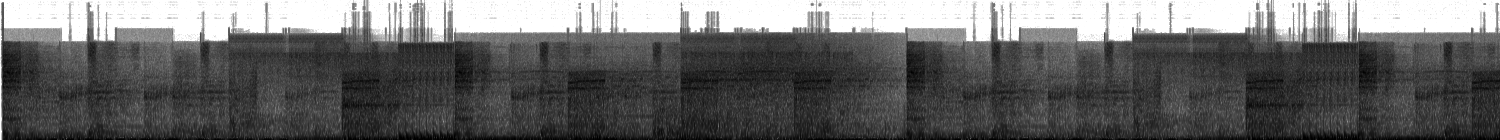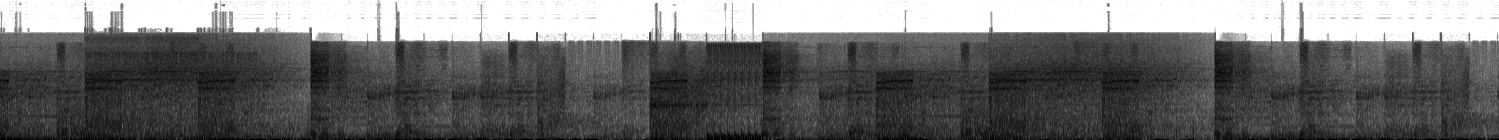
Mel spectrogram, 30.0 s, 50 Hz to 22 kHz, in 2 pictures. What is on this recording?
Music > Multiple instruments
Demo Track #3882 (Industraumatic)
Soundtrack, Cyberpunk, Industrial, Ambient, Games, Noise, Sci-fi, Underground, Horror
